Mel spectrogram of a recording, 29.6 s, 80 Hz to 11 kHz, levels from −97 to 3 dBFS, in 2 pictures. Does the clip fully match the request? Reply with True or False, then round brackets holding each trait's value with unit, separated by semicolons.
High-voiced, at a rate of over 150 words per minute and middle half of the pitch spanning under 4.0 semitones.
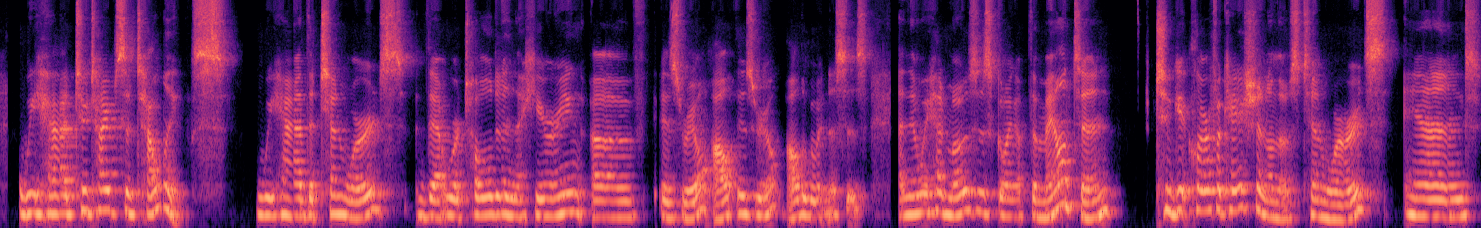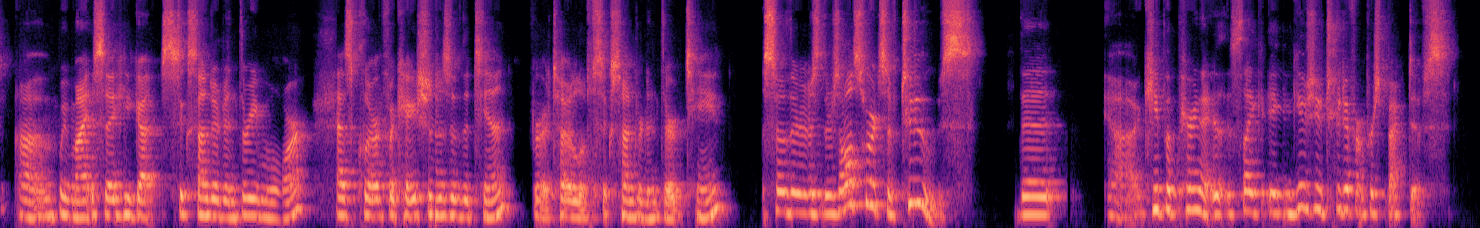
True (220 Hz; 160 wpm; 3.6 semitones)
